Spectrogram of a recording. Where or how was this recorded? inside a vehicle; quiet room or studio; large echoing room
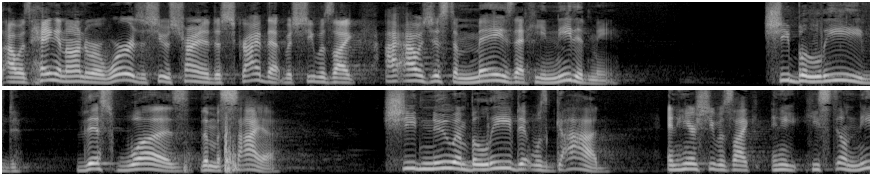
large echoing room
